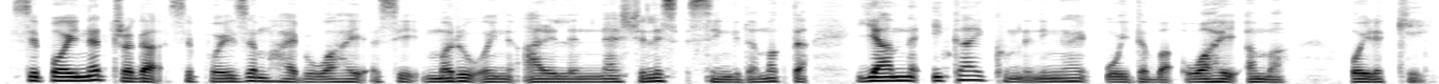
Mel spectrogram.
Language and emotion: Manipuri, neutral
